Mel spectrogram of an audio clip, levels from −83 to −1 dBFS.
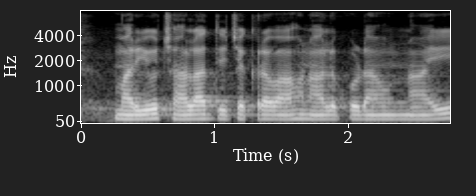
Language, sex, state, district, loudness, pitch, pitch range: Telugu, male, Telangana, Komaram Bheem, -17 LUFS, 115 Hz, 110-120 Hz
